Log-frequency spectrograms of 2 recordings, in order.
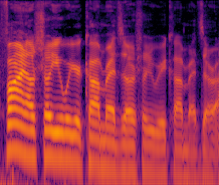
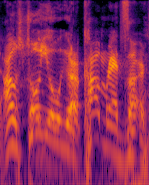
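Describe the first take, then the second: First: Said in the usual way. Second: Higher, oddly sly servant voice; servant's voice. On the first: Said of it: "I'm sorry, he said". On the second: Retold or imitated. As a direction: redo the line in the servant's put-on voice. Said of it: "I love doing that guy's voice".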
